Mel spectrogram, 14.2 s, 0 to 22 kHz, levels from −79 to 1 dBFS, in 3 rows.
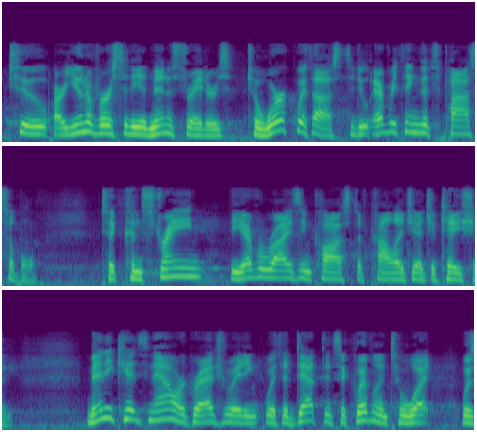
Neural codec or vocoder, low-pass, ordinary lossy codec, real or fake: autoencoder, 48 kHz, 32 numbers a frame, DAC-VAE, trained on Japanese speech; 7.2 kHz; MP3, 32 kbps; fake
